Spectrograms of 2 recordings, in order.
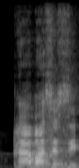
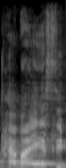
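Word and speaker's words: Fabaceae: তাহলে যদি পরীক্ষায় তোমরা পড়ে গেছো যে দাদা প্রশ্নটা দিয়েছিল মিমোসইডি, ওখানে অপশানে গিয়ে আর মিমোসইডি পাচ্ছ না, ফ্যাবাসেসি পেয়েছো, ঠিক আছে, ফ্যাবাএসি পেয়েছো, সরি ভুল বললাম প্রোনাউন্সিয়েশনটা।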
